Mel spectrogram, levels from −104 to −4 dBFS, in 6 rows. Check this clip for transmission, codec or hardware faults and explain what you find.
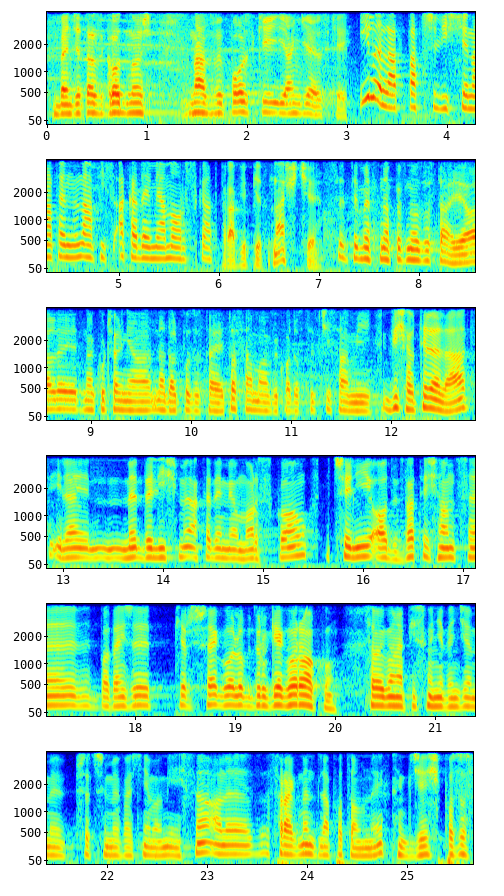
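No transmission, codec or hardware faults are audible here.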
